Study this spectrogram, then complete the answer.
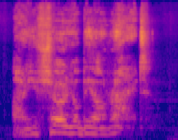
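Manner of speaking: voiced, in-character stage whisper. Voicing a character who checks on a player while half-whispering. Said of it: "he would, like, whisper to you".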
